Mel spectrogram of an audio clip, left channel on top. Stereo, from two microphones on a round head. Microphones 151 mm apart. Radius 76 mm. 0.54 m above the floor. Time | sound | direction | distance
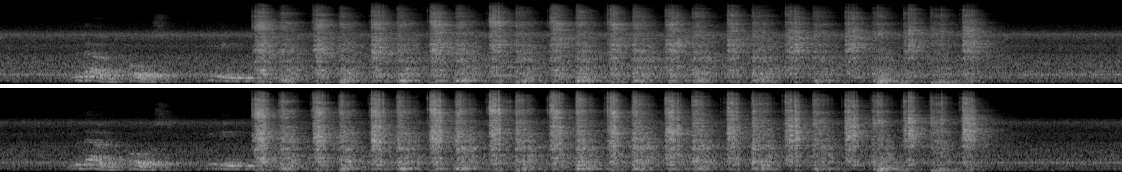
0.7 | a man speaking | 60° left (ahead or behind) | 2.5 m
2.5 | scissors | 35° right (ahead or behind) | 0.6 m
